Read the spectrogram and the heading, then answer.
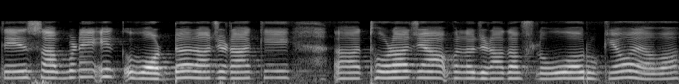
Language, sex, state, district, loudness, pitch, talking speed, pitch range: Punjabi, female, Punjab, Kapurthala, -17 LUFS, 290 Hz, 165 wpm, 275-305 Hz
